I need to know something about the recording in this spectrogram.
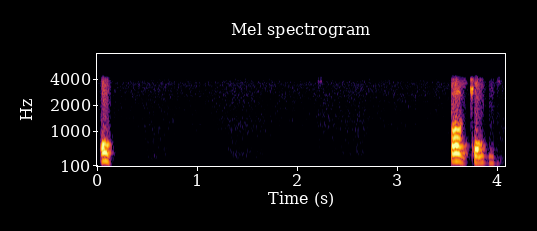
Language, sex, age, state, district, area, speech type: Tamil, female, 18-30, Tamil Nadu, Kanchipuram, urban, conversation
